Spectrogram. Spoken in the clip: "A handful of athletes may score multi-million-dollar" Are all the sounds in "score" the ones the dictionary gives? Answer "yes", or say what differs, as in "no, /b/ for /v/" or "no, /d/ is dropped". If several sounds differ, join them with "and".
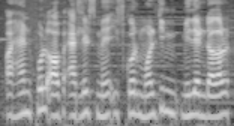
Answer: yes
